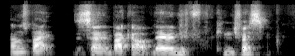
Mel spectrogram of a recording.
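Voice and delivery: ordinary talk, nothing marked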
